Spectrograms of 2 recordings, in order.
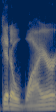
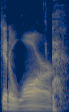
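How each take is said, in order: First: Wire is said with a standard two-syllable sound. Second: Wire is said like war, in a Baltimore accent. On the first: The speaker calls it wrong. "he pronounced it wrong" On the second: The speaker calls it right. "if you're from Baltimore"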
